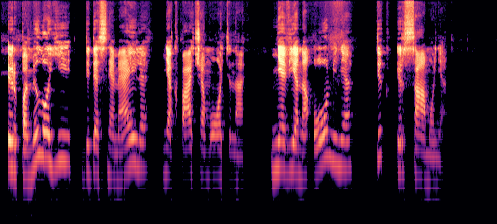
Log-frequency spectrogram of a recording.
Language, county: Lithuanian, Utena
